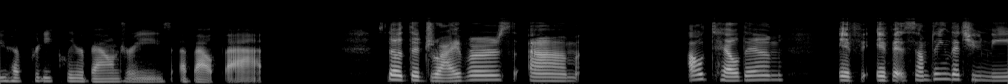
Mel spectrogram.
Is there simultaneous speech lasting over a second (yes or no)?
no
